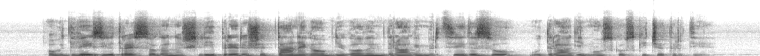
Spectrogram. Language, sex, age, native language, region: Slovenian, male, 60+, Slovenian, Drava region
